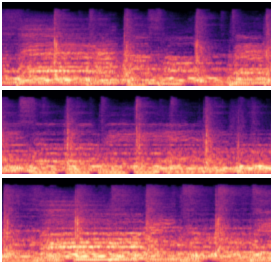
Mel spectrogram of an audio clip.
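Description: A gospel choir singing in full voice, with handclaps marking the beat throughout.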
